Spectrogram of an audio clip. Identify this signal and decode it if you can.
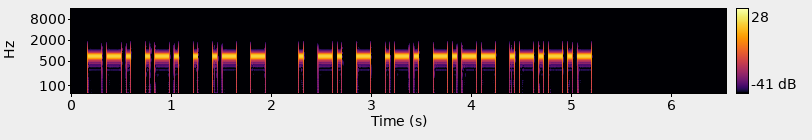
Morse code, heard as a keyed tone, about 25 wpm, 700 Hz. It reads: GREAT ENTRY.
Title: Sentences from Top 1500 Words 25wpm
